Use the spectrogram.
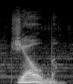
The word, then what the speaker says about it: Job: As much as I think you're right about his dedication, in this particular situation, this person's name is pronounced Job.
